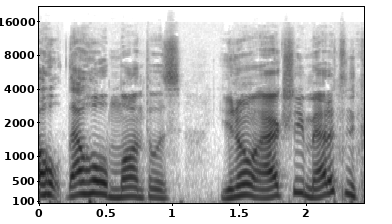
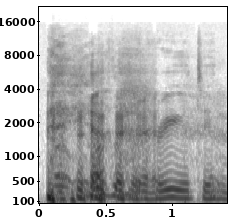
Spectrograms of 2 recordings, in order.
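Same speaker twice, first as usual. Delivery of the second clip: laughing; 4 semitones lower, 3 dB quieter, slower than usual. Real, not acted. Echoing a joke, laughing.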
